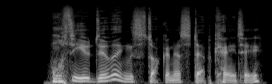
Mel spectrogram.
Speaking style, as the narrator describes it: She laughed

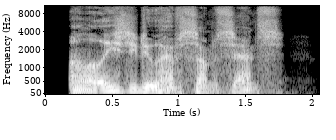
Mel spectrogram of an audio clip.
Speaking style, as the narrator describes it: the older custodian grumbled

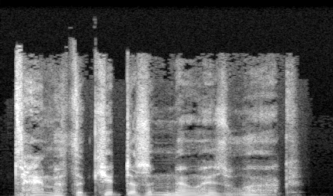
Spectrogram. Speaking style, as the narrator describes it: the man muttered under his breath still grinning wide

